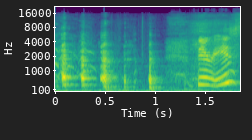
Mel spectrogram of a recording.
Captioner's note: all laughing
